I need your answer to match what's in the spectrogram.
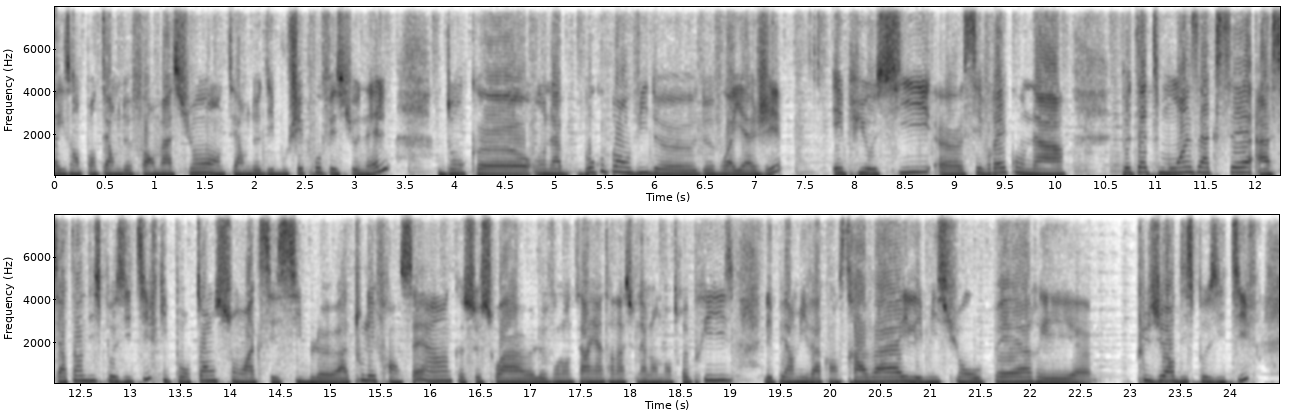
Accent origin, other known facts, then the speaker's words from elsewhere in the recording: Martinique; first language French; moved away as an adult; also born or lived in Lille, France / Brazil / Paris, France; comme moi, originaires de Martinique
